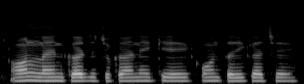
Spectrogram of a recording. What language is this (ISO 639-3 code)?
mai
